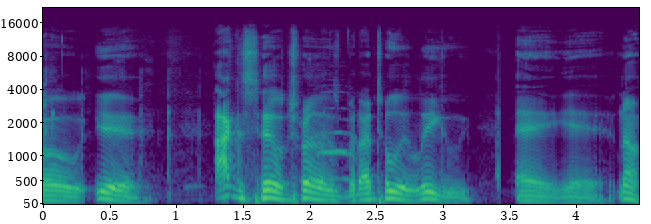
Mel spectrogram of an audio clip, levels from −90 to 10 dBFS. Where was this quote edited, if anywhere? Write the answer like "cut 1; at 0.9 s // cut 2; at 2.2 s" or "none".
cut 1; at 3.2 s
